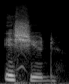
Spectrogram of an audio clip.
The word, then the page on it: issued: American English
